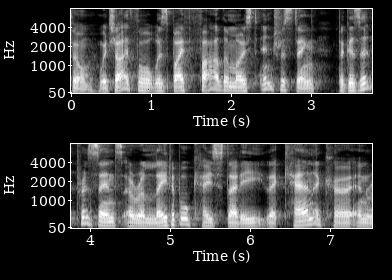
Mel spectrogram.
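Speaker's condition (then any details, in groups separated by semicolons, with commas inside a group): No condition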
